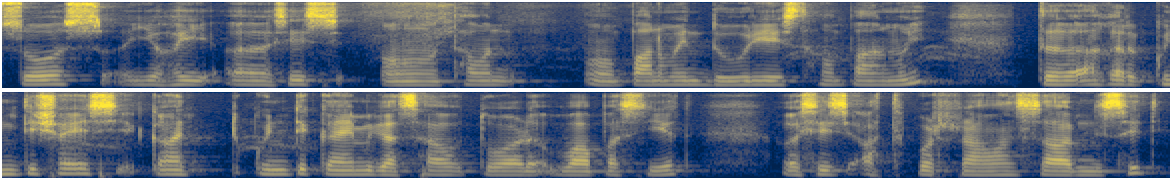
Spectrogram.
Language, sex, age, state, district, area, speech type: Kashmiri, male, 18-30, Jammu and Kashmir, Anantnag, rural, spontaneous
